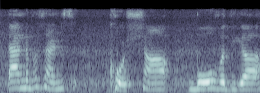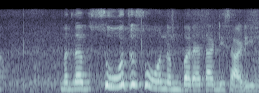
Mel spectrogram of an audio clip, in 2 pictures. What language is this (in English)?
Punjabi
